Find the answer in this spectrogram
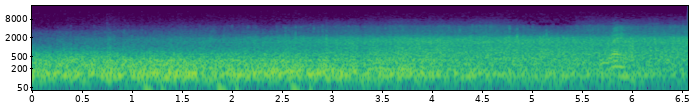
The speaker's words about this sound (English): Rain at last. Refreshing, wonderful, life-giving rain.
